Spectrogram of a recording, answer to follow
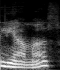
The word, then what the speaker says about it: llamas: In this, two L's will be pronounced as lia or ya. If you're in Spain, you will pronounce as lia, and if you're in Latin America, you will pronounce it as ya.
